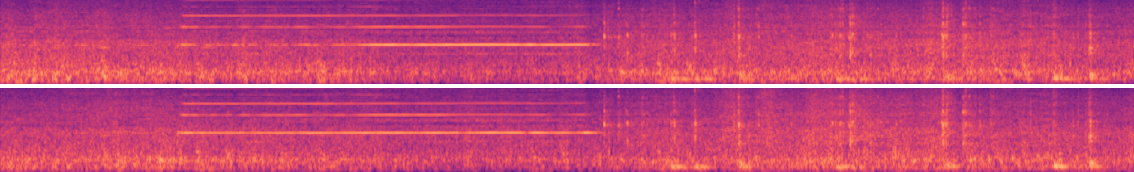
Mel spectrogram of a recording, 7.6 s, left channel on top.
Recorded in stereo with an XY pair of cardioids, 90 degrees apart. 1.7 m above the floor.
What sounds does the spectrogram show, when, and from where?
1.2 s a flute: 25° right, 3 m
4.0 s typing on a keyboard: 15° right, 3 m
